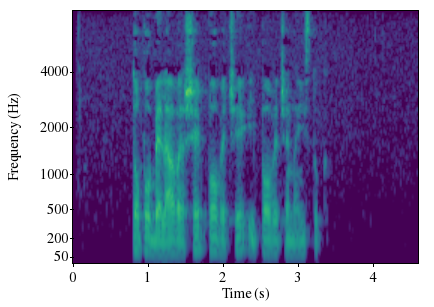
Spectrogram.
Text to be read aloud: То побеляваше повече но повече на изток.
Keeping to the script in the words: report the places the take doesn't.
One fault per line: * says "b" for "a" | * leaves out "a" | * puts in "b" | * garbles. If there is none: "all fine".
* says "и" for "но"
